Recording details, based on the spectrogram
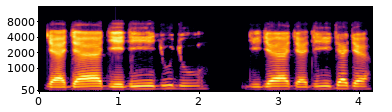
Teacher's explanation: huruf jim, huruf shin dengan ya itu salah satu tempat makhraj, yaitu di tengah lisan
